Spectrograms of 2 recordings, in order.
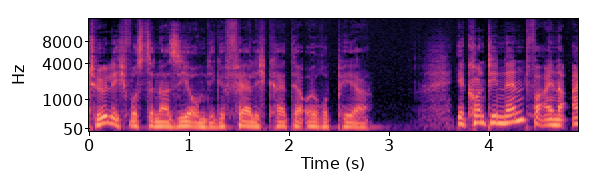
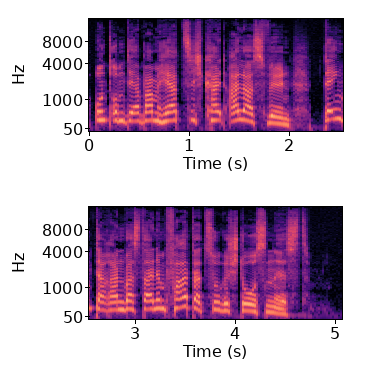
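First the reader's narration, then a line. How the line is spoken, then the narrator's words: Female calling after. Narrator (German): rief sie ihm nach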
